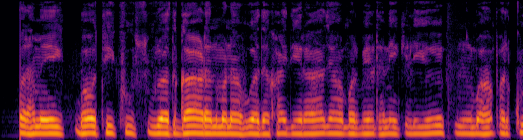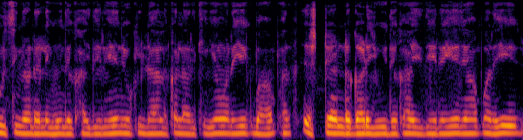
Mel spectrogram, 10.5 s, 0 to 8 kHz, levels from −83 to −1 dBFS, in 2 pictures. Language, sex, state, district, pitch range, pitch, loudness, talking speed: Hindi, male, Chhattisgarh, Korba, 145-155 Hz, 145 Hz, -24 LUFS, 250 wpm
